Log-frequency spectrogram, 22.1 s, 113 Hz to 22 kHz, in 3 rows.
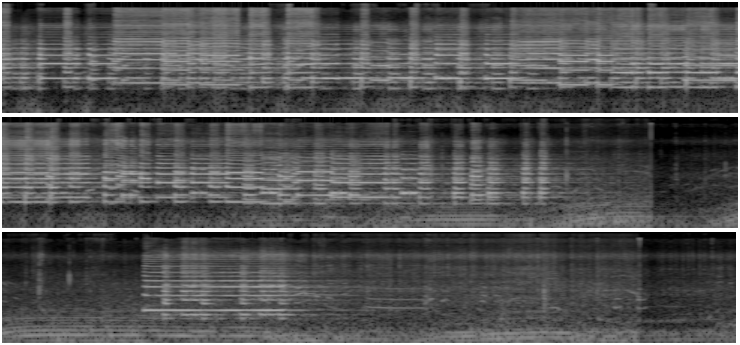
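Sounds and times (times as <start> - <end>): bus musical horn tune: 0.0 - 13.1, 16.1 - 18.6.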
